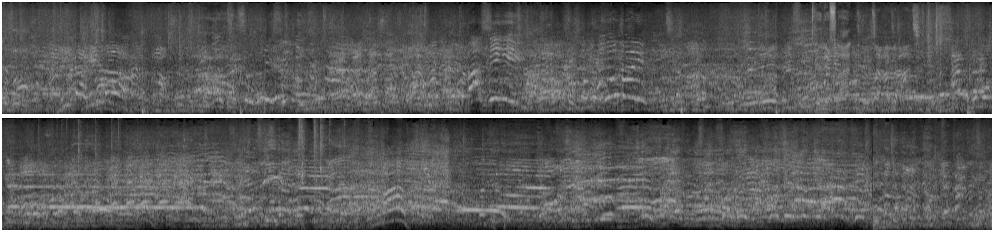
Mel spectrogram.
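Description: A crowd of spectators chatters and shouts nearby, outdoors.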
